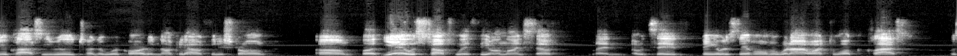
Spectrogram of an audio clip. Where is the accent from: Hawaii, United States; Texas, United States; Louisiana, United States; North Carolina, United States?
North Carolina, United States; Harrisburg; also born or lived in Brooklyn, New York / Raleigh, North Carolina / Puerto Rico (family); I'm back in my hometown right now. I'm in Harrisburg, North Carolina.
